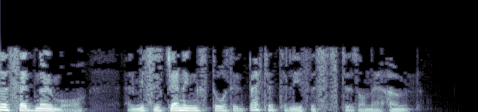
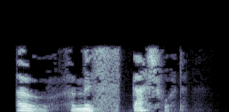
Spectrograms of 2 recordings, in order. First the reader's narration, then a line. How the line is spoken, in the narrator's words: started hesitantly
